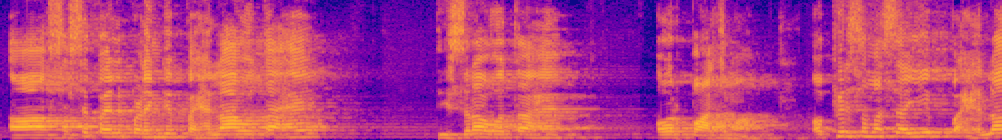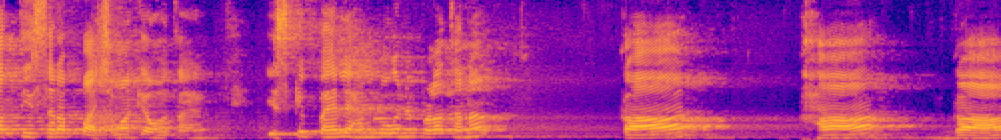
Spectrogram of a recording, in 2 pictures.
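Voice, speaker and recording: A man teaches a grammar lesson in a high, light voice, repeating each point and posing questions he answers himself. He sounds out syllables slowly to show their difference. His voice rings around an echoey room with a long reverb tail. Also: darkish tone. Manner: repetitive, explanatory, asks and answers own questions; demonstrates sounds aloud. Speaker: Hindi teacher. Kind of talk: classroom-style grammar lesson.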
